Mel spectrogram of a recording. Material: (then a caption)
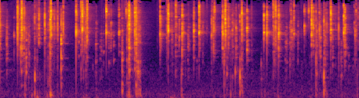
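Aluminum foil. A thin aluminum foil sheet is crumpled into a loose ball between both hands, crinkled and squeezed. The result is a dense run of bright, crackling clicks and rustles with almost no low end. The crackles come in irregular bursts with brief quieter gaps between them.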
